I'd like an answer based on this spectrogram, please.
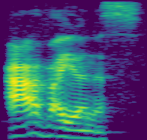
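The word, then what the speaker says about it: Havaianas: uh horse house yeah we don't we don't pronounce so we say avayanes yes right this brand how do you pronounce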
